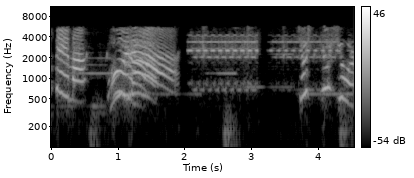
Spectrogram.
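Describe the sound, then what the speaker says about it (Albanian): Cartoon telephone ringing in a Peppa Pig episode, a steady electronic ring sounding in short bursts between animated character voices. "Që është kjo zhurmë? Abaderit po i bie telefonin."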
